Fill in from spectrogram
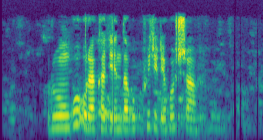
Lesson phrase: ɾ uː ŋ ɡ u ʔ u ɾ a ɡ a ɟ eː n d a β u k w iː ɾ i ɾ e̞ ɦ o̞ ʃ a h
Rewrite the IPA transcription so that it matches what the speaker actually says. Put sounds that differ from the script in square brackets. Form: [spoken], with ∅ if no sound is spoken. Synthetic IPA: ɾ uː ŋ ɡ u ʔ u ɾ a [k] a ɟ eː n d a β u k w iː ɾ i ɾ e̞ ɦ o̞ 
